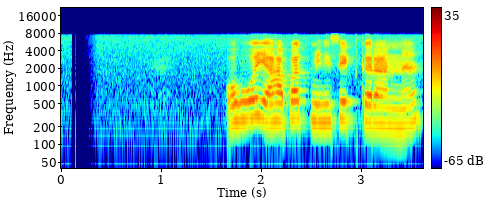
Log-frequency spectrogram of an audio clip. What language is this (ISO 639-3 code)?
sin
